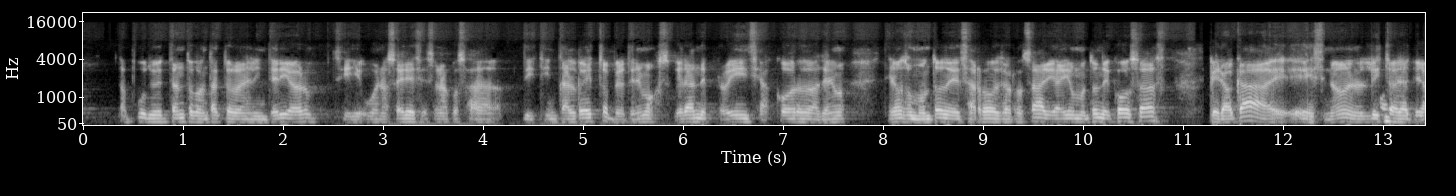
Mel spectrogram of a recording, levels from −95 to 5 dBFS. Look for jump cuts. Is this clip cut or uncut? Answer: cut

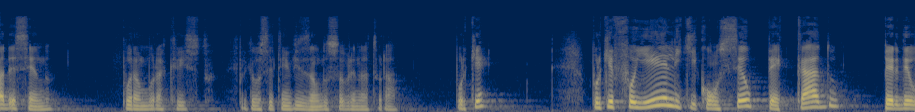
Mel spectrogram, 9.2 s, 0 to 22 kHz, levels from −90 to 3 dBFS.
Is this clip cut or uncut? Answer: cut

